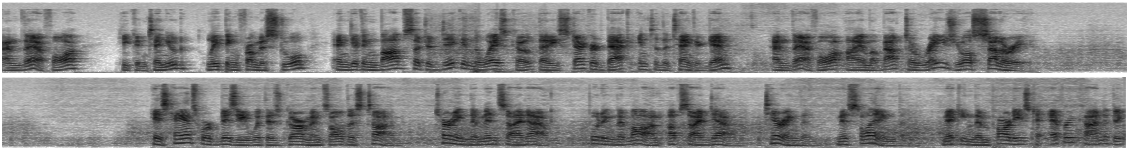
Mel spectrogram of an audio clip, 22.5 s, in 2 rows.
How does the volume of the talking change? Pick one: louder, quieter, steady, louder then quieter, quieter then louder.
steady.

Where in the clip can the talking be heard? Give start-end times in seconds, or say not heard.
0.0-10.3, 12.8-22.4.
